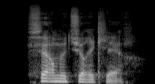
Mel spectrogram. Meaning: zip fastener
- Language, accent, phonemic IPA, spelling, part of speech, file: French, France, /fɛʁ.mə.ty.ʁ‿e.klɛʁ/, fermeture éclair, noun, LL-Q150 (fra)-fermeture éclair.wav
